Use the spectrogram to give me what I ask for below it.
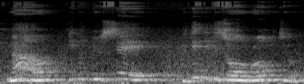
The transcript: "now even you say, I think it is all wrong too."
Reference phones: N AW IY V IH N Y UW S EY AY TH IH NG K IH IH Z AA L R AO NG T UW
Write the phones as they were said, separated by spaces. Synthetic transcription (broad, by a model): N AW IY W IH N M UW S EY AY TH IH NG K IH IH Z AA L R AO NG T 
